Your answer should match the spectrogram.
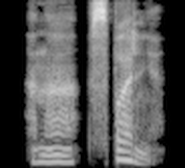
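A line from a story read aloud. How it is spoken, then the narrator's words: Quiet speech. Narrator (Russian): тихо сказала Му Цзянь Юнь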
